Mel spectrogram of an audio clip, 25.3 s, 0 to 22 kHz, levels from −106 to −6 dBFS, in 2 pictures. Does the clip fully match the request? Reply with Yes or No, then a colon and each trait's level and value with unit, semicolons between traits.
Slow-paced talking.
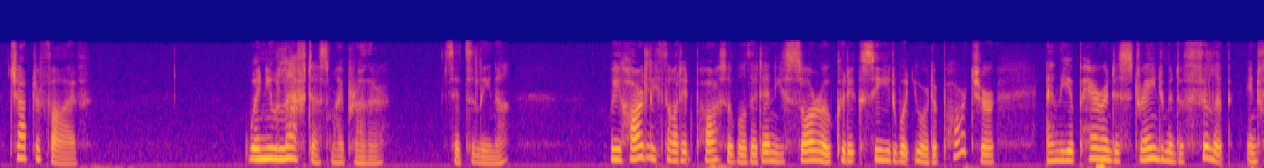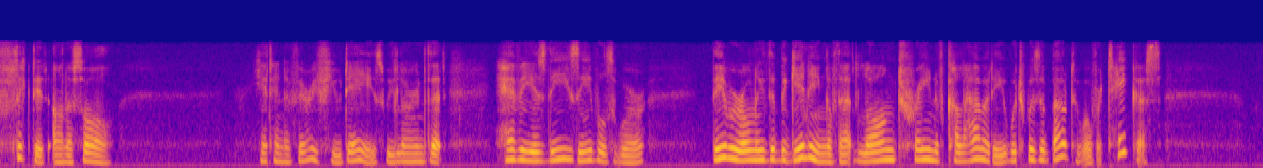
No: average, 150 wpm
